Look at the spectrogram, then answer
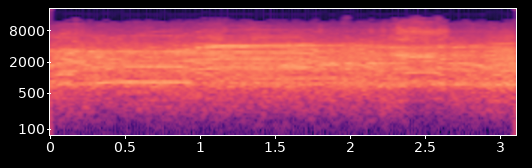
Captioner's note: crowd cheering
